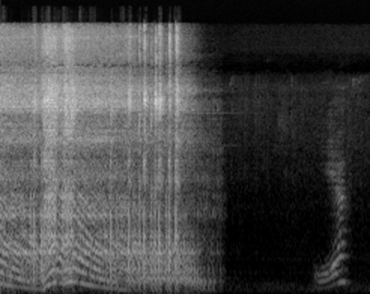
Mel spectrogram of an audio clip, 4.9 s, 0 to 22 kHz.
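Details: Stihl MS201T chainsaw, fully stock, about a decade old, worn, after a deep clean: a clean two-stroke howl rises and falls smoothly with the throttle with no stumbling or misfire, then it shuts off; normal running.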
